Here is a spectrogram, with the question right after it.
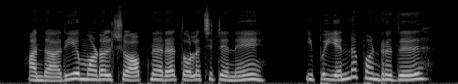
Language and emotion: Tamil, sad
